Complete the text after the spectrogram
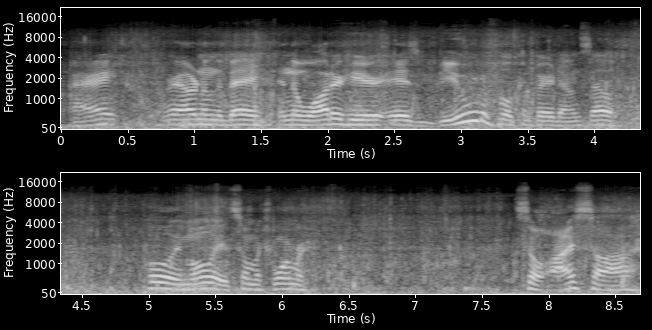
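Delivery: gusty wind over the mic; talking into strong wind. Real, not acted. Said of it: "pardon the wind noise".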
